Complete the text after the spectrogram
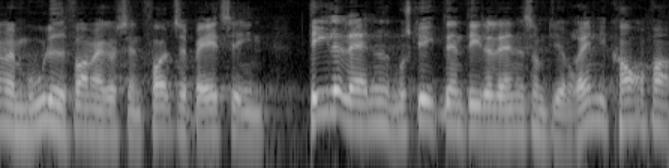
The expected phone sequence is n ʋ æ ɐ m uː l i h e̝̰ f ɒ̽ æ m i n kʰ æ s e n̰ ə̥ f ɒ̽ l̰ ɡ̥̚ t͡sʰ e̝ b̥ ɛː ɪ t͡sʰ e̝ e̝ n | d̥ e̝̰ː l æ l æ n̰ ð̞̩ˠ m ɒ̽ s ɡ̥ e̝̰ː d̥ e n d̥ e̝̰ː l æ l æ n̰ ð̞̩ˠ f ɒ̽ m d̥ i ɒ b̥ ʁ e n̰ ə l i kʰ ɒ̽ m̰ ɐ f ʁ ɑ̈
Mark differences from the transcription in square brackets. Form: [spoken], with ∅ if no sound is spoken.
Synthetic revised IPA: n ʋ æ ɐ m uː l i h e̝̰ f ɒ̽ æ m [æ] n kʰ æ s e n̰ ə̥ f ɒ̽ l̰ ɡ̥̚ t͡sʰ e̝ b̥ ɛː ɪ t͡sʰ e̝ e̝ n | d̥ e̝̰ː l æ l æ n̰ ð̞̩ˠ m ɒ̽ s ɡ̥ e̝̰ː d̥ e n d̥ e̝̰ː l æ l æ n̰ ð̞̩ˠ [s] ɒ̽ m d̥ i ɒ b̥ ʁ e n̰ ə l i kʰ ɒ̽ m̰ ɐ f ʁ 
